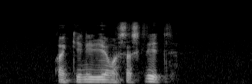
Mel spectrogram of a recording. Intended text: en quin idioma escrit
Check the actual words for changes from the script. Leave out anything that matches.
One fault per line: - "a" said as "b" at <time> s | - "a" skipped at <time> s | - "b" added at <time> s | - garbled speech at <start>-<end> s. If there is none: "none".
- "està" added at 1.2 s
